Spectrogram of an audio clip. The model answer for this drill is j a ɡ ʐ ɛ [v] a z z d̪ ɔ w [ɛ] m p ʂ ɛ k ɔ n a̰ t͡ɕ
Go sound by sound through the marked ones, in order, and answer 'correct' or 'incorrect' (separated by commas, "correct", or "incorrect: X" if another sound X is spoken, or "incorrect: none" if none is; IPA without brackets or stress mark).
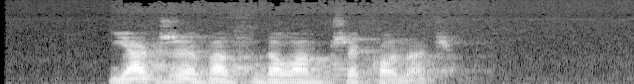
correct, incorrect: a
